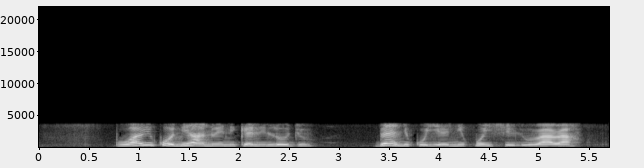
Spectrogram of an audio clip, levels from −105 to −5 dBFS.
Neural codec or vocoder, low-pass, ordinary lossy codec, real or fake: none; 3.6 kHz; AAC, 24 kbps; real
